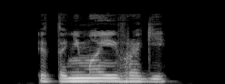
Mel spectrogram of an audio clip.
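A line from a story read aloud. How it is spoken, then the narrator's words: Reluctant mutter. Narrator (Russian): нехотя буркнул и стиснул зубы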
